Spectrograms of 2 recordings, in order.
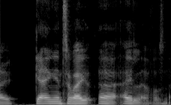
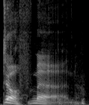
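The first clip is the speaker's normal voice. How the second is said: loud cartoon mascot announcement; hammed-up, louder character voice; Duff Man; 7 dB louder than usual. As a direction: boom out the name like a cartoon hype man. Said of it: "Can you do Duff Man?".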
